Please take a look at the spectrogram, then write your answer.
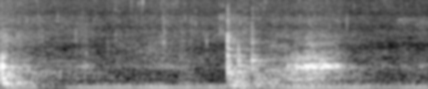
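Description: Rice stirred and fried in a pan over medium flame for egg pulao, a soft close sizzle with a sharp spatula scrape midway and gentle stirring swirls.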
